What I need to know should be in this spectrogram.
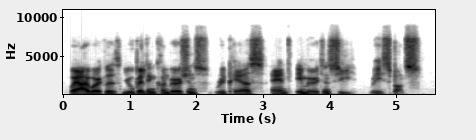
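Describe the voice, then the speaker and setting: He speaks with a Danish accent. His pitch is medium for a man. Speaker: naval architect. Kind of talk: technical presentation. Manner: halting.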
